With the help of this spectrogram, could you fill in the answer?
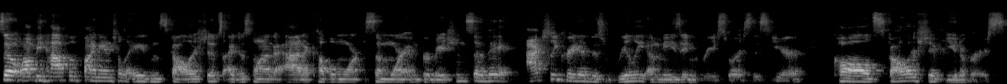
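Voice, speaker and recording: Barely pausing, a somewhat breathy man talks at a fairly quick pace and medium pitch, with very wide pitch swings. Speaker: program coordinator at campus resource center. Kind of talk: orientation presentation. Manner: fast.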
